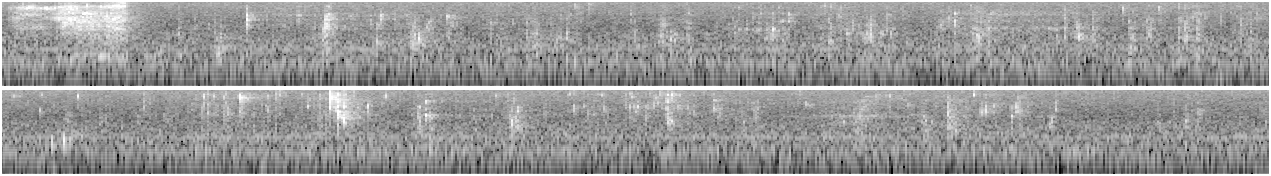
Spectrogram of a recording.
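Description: Close-miked mouth sounds of eating creamy beef stroganoff with egg noodles: a wet slurp as a forkful goes in about half a second in, then soft chewing with scattered small clicks, the sharpest about eight seconds in. A faint steady hum of room tone lies under it.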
